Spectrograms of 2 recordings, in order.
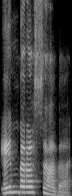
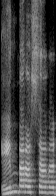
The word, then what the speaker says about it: embarazada: What's the pronunciation? Okay. Embarazada. Embarazada does not mean embarrassed.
